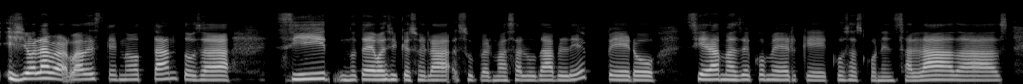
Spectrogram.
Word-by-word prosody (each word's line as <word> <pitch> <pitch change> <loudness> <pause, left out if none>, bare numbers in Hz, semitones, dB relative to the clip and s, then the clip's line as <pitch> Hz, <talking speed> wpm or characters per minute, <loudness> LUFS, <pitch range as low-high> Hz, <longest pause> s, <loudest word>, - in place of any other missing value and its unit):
Y 260 -4 +4
yo 265 +1 +5
la 280 +1 +9
verdad 240 -2 +3
es 250 0 -4
que 220 -1 -8
no 225 +1 -4
tanto. 240 +2 0
O - - -3
sea, 205 -1 +3 0.4
sí, 250 +2 +1
no 205 +1 -6
te 225 - -1
voy 215 - +4
a - - +2
decir 220 -1 -3
que 210 -3 -3
soy 205 0 -6
la 200 0 +1
súper 195 -3 -9
más 190 0 -5
saludable, 205 +5 -3 0.2
pero 200 -2 -1 0.3
sí 235 - -2
era 225 +1 +5
más 215 -1 0
de 220 -1 -3
comer 210 -2 -4
que 190 -2 -6
cosas 200 -2 -8
con 190 -2 -10
ensaladas, 200 +2 0
210 Hz, 190 wpm, -21 LUFS, 200-225 Hz, 0.4 s, la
